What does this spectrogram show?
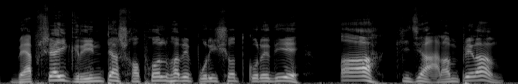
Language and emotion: Bengali, happy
